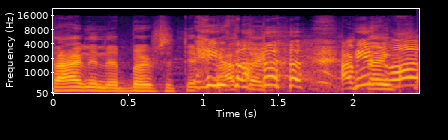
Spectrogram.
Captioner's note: laughing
